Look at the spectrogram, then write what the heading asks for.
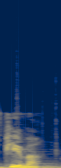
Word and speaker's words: Puma: It's actually Puma, not Puma. Come on. Now you're just messing with me. Nope. British and American pronunciations differ, but the correct one is Puma.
